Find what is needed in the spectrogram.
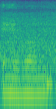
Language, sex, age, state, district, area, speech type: Sanskrit, female, 45-60, Kerala, Ernakulam, urban, spontaneous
